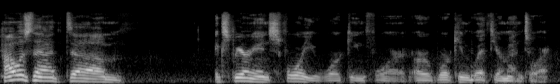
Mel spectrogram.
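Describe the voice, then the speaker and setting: A man's voice: lowish voice, expressive, a little slow, a little mellow, husky. A male interviewer asking a surgeon questions in a supportive way.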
